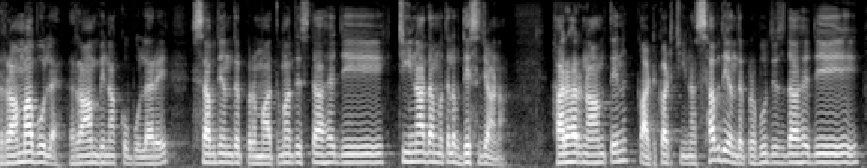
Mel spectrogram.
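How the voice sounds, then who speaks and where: A man giving a scripture discourse, moving between slow, drawn-out chanting of verses and plain explanation. His voice sits at an ordinary middle pitch. The recording sounds dull and muffled. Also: smooth. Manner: chants scripture lines slowly, then explains them. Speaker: Sikh scripture teacher. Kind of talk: religious discourse.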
